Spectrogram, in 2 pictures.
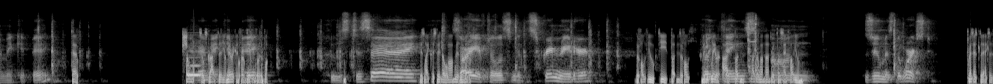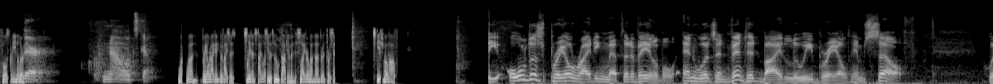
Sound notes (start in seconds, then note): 2.0 voice screeching rapidly; 6.4 voice screeching rapidly; 11.8 voice screeching rapidly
